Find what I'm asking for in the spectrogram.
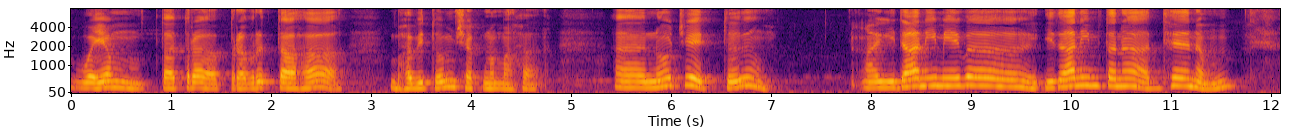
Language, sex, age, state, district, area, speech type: Sanskrit, female, 60+, Karnataka, Bangalore Urban, rural, spontaneous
